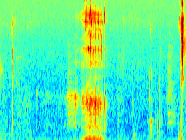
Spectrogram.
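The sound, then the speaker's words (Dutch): A single sip of a drink: one soft, breathy slurp lasting about half a second, framed by quiet mouth clicks and faint swallowing noises, with no talking. “Maar ja, oh sorry, ik, ik neem even een slokje drinken, even ASMR.”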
